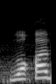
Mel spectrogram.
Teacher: با میں قلقلہ کرنا ہے کیونکہ با حروف قلقلہ ہے، وہاں پہ ڈبل مخرج کے ساتھ وائبریٹ کرنا ہے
